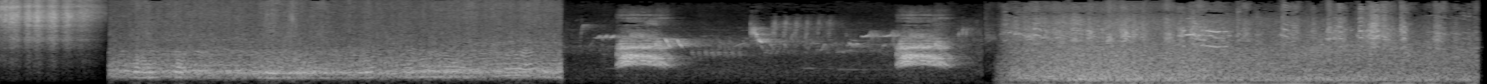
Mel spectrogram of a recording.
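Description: A dense buzzing drone for about three seconds, then two short loud calls about two seconds apart. After that come short high chirps over a steady rushing noise.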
